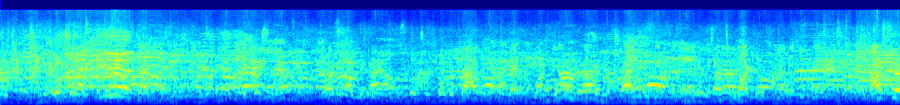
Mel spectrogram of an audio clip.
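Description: Crowd of spectators talking and calling out, many voices overlapping.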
